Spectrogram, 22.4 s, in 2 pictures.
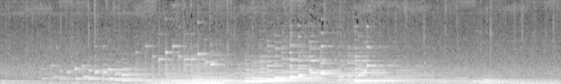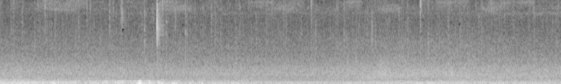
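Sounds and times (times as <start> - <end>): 
piano music: 0.0 - 14.8
steady rain: 0.0 - 22.4.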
